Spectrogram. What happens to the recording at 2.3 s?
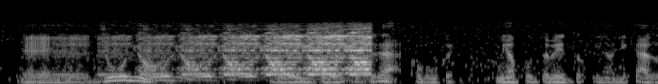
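At 2.3 s you're in the middle of a feedback echo between two devices, running from 0.97 to 3.79 s. One device replays what the other's mic sent, that mic picks it up again, and nothing cancels it. The speech comes back roughly every 0.4 s, thinner and more ringing each pass, peaking at about 11 dB over the speech itself, so the repeats stack up instead of fading.

Underneath that, overdone noise removal is at work all through the clip. The suppressor pulls individual bands down or out whenever they sit close to its noise estimate, taking quiet bits of the voice with them. The pauses go nearly silent with little twinkling specks, and everything sits under the call's 8 kHz top end.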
